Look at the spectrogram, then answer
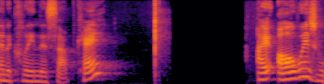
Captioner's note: snaps fingers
